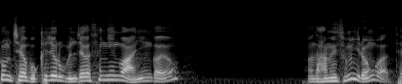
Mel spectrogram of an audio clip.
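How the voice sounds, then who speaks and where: A man rattles along at a very fast pace, his pitch swinging very widely. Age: 40s. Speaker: pastor. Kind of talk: sermon.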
